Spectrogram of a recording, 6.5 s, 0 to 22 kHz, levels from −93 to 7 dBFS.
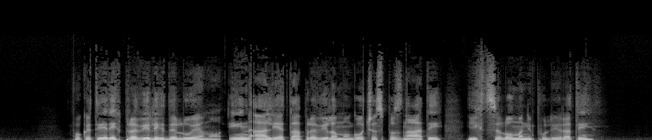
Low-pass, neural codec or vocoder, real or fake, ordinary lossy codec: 19.8 kHz; autoencoder, 48 kHz, 128 numbers a frame, DAC-VAE, trained on Japanese speech; fake; MP3, 64 kbps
